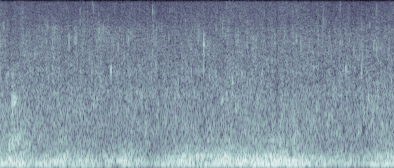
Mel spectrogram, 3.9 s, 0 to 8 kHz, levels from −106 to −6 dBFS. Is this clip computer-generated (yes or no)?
no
